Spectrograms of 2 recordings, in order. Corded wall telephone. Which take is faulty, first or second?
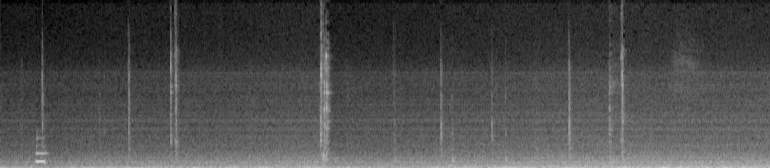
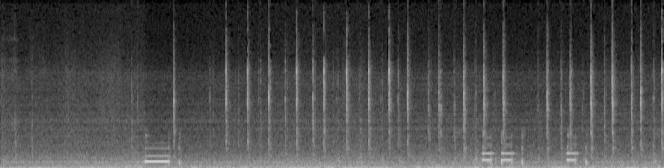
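second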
